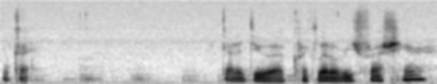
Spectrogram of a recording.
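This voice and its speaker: A man's voice: on the low side, a little slow, vocal fry. A man streaming a card game, musing aloud over his moves and answering viewers in chat. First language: not Korean. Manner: talks to himself while playing, reads and answers chat. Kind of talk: casual live-stream commentary while gaming. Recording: music playing behind. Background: background music.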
